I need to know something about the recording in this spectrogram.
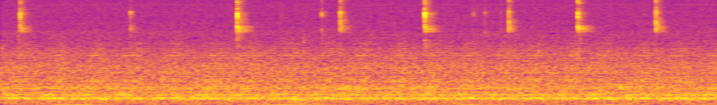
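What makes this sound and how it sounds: A solid white ribbed bar of soap, held in hand, is scored near its edge with a thin tool. Nine short, bright, crisp scratching clicks are heard at irregular intervals, each dying away almost at once over a faint, steady low hum.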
